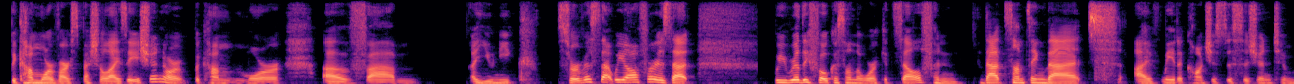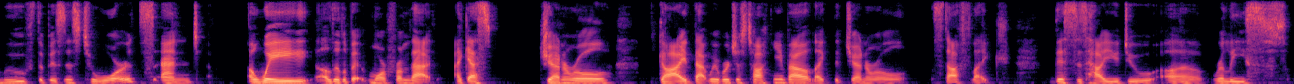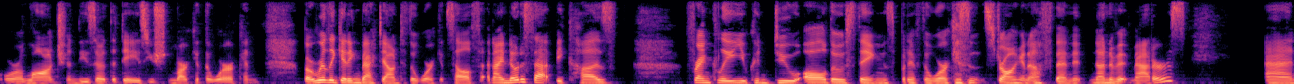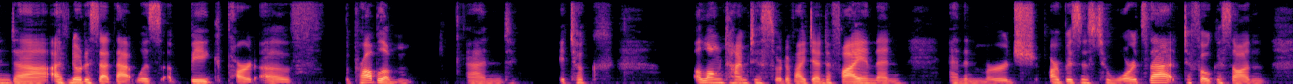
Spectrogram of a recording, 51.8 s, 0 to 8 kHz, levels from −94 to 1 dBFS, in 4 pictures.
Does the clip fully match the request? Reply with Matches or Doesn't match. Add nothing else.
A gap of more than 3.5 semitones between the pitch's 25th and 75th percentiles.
Doesn't match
